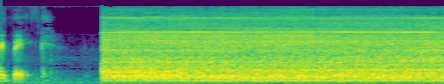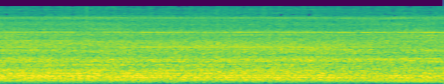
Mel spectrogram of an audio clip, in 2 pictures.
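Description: A vacuum cleaner starts and runs with a loud, steady whir.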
